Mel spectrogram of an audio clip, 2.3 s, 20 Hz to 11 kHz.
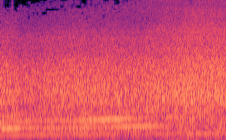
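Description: Ferrari 812's naturally aspirated V12 engine pulling away under light throttle, its steady note climbing slowly in pitch and then fading near the end, over general street traffic.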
